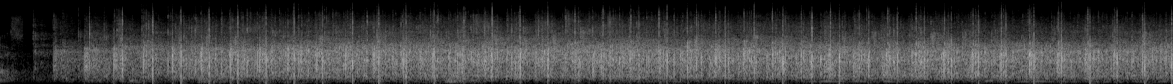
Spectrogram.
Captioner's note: applause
